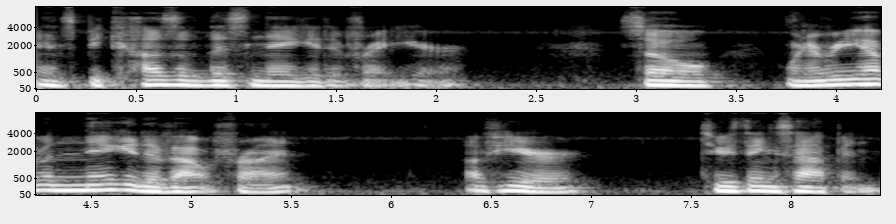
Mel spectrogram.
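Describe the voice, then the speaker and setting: Somewhat breathy and dark, mellow in tone, a man's voice sits at a medium pitch with fairly even intonation. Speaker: math teacher. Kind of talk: tutorial. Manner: fast.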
